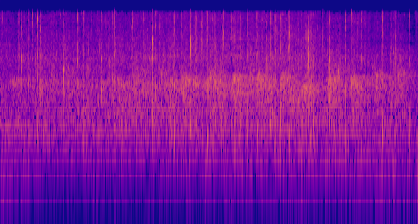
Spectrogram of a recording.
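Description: An audience at a symposium and awards ceremony in a library auditorium claps continuously, a dense, even patter of many hands heard from a short distance.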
